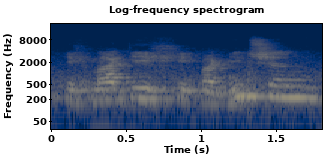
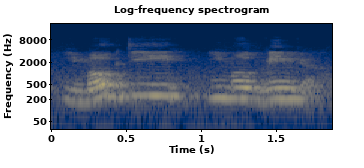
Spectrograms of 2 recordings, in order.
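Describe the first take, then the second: First: Ich mag dich, ich mag München in standard German. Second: I mag die, I mag Minga in Bavarian dialect. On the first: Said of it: "In German". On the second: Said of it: "In Bavarian, you say". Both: Shown as a demonstration.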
